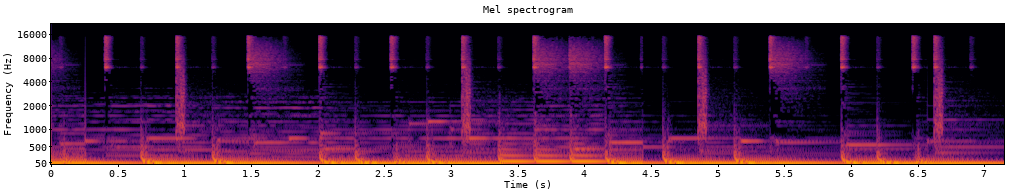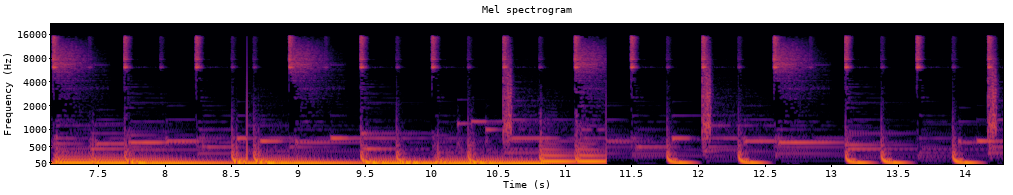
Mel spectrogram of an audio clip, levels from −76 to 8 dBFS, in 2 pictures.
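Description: At 0.26, 6.57, 8.62 and 11.31 s, damaged data in a compressed stream makes the decoder lose frame sync, heard as a chirp, squawk, click or short hole.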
